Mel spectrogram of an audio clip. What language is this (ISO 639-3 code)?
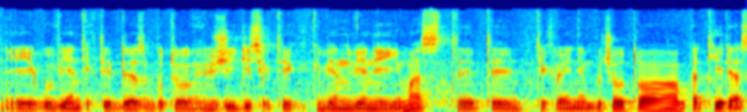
lit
